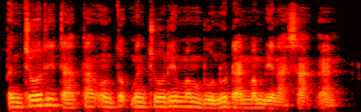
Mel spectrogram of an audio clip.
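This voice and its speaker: A man preaching a sermon. He talks to his listeners like a chatty teaser, breaks into sound-effect words, and swings between booming outbursts and soft asides. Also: lively intonation, moderate pace. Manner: addresses listeners as "saudara", chatty and teasing. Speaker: pastor.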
